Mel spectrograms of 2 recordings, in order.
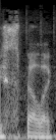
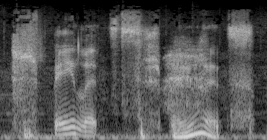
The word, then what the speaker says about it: Spelic: a very special guest spellick did i pronounce that correctly it's baylets you know here it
